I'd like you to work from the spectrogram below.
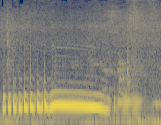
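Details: Turtle dove, used to calm a stressed bird: a quick throbbing run of about eight short pulses flows straight into a long, level, mellow coo, then a brief softer tail note.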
